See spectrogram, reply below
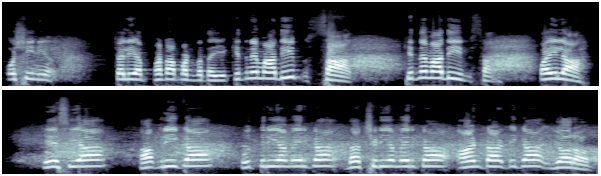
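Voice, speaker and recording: A man's voice: very high voice, fairly bright tone, a little hiss or hum. A man teaching a class, quizzing students with repeated questions and cracking jokes. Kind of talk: classroom lecture with call-and-response.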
